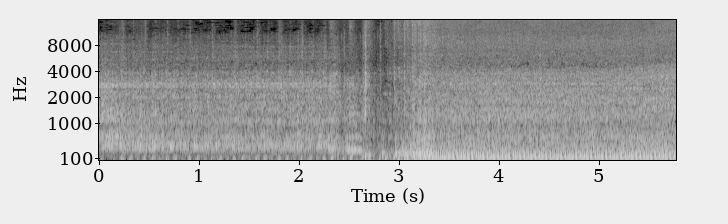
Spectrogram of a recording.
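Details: Husqvarna YTH24V48 riding mower twin after replacing the fuel-pump vacuum line and fitting the missing spark plug, choke on: the starter churns briefly, then it catches and settles into a smooth, steady, even run with no misses; normal running.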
